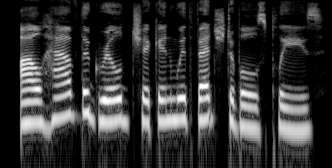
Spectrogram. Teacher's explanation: The main stress is on grilled chicken and vegetables.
